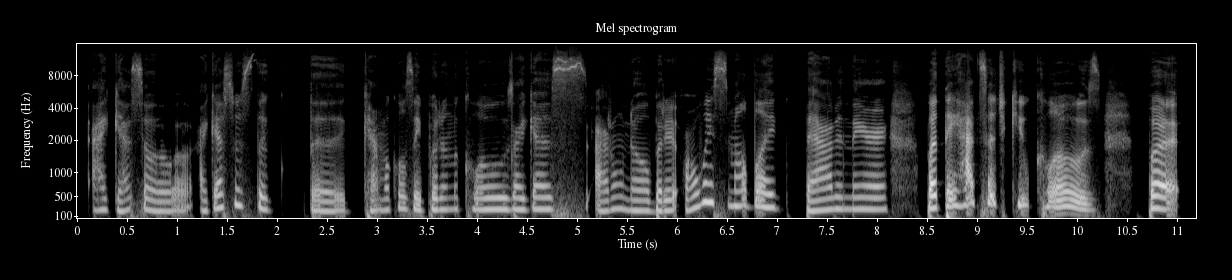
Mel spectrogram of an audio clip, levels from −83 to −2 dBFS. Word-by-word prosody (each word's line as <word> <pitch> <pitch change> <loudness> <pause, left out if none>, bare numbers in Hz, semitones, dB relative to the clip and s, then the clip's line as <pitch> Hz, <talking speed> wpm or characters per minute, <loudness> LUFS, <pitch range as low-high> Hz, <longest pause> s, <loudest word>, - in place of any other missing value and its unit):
I 230 0 -5
guess 215 +2 -5
so. 200 -2 -3
I 210 - -3
guess 270 +9 -2
it's 320 -2 -2
the 260 -4 -1
c - - -23 0.4
the 200 -1 -2
chemicals 230 +3 -5
they - - +2
put 235 - -2
in 235 0 -4
the 245 - -8
clothes, 235 +1 -1
I 235 -1 0
guess. 240 +1 -3
I 200 - -1
don't 245 +1 -5
know, 210 -1 -1
but 210 +1 +1
it 215 - 0
always 295 +12 +2
smelled, 310 -1 -3
like, 275 -1 +3 0.3
bad 220 +3 +1
in 245 0 -3
there. 240 0 -1 0.4
But 265 - +8
they - - +6
had 310 - +4
such - - +1
cute 345 -2 -1
clothes. 140 - +3 0.5
But, 255 -2 +6
235 Hz, 190 wpm, -25 LUFS, 215-250 Hz, 0.5 s, But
